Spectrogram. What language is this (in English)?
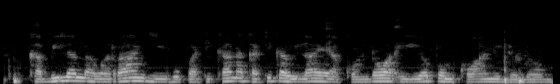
Swahili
